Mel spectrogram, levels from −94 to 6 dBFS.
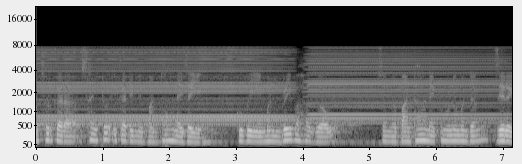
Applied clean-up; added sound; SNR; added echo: none; Harmonica; 7 dB; none.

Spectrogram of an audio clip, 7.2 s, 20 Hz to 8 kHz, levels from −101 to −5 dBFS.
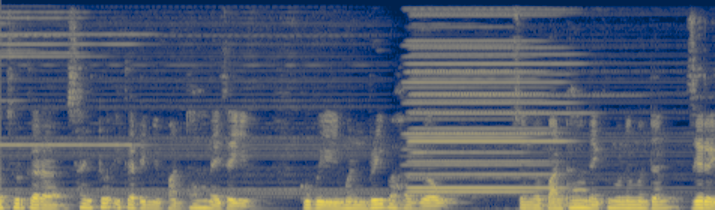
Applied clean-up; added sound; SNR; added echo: classical method log-MMSE.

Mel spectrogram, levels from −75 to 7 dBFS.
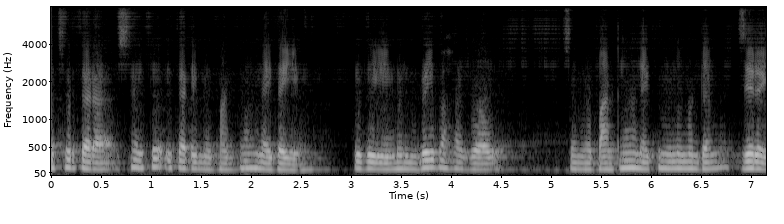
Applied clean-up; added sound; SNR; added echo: neural separator model SepFormer DNS4.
